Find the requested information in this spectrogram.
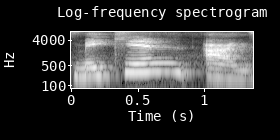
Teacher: Repara que aqui eu não falo esse G e esse N se conecta com I aqui do eyes.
